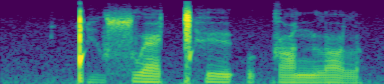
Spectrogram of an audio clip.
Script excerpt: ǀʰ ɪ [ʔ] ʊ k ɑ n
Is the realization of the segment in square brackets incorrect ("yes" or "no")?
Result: no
